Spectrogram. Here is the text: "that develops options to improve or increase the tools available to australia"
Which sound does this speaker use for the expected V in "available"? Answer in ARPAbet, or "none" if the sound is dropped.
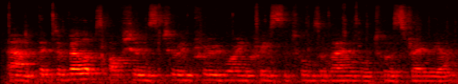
V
